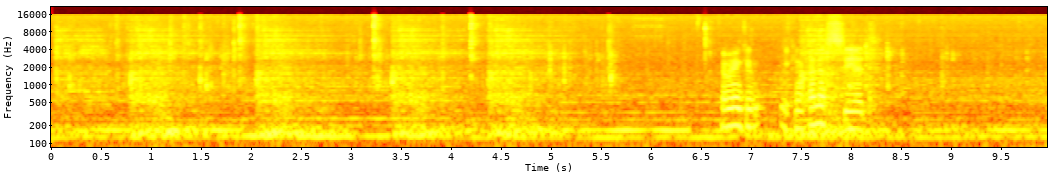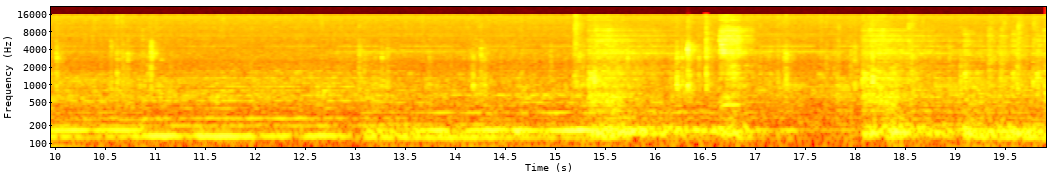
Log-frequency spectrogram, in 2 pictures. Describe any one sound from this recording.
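Game sounds play through small loudspeakers.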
